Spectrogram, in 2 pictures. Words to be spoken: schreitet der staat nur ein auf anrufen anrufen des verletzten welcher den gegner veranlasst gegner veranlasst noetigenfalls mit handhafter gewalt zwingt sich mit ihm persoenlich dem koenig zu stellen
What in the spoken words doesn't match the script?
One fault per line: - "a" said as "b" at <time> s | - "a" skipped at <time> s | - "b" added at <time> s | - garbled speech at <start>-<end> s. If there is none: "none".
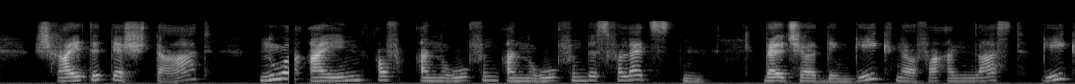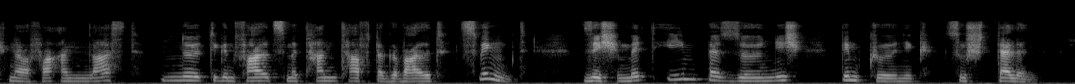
none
